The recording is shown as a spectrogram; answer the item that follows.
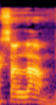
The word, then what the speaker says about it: Sallam: contohnya anak cool salam semua yang tulisannya salam dibacanya Sallam tercit kecualikan Dari itu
